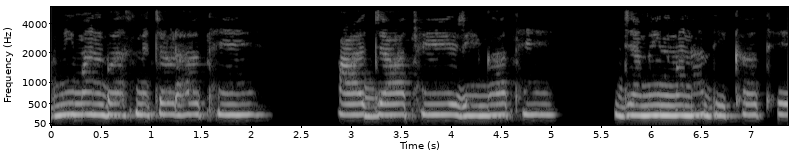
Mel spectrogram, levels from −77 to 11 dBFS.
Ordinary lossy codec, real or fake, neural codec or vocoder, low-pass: none; real; none; 5.4 kHz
